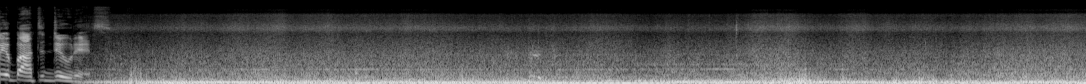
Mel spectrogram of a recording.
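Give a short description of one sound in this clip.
Waves splash and rush past a boat's hull.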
